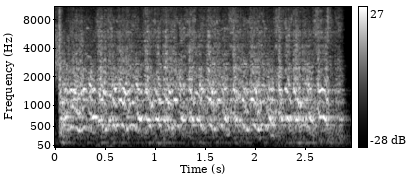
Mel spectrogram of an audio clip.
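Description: A car engine is started by a driver on a driving exercise, cranking to life and revving loudly and steadily for about three seconds on the accelerator pedal, then cutting off abruptly.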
